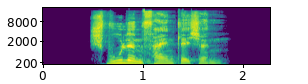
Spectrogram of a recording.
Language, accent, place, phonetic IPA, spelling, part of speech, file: German, Germany, Berlin, [ˈʃvuːlənˌfaɪ̯ntlɪçn̩], schwulenfeindlichen, adjective, De-schwulenfeindlichen.ogg
- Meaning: inflection of schwulenfeindlich: 1. strong genitive masculine/neuter singular 2. weak/mixed genitive/dative all-gender singular 3. strong/weak/mixed accusative masculine singular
